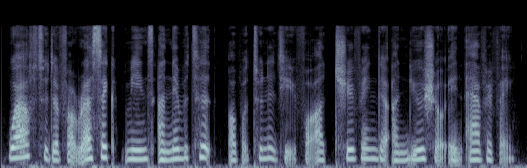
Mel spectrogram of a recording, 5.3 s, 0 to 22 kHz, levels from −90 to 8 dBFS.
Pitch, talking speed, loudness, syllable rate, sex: 220 Hz, 150 wpm, -21 LUFS, 6.1 syllables/s, female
